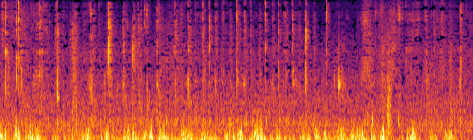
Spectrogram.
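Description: Wet smacking chewing sounds come close to a microphone.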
